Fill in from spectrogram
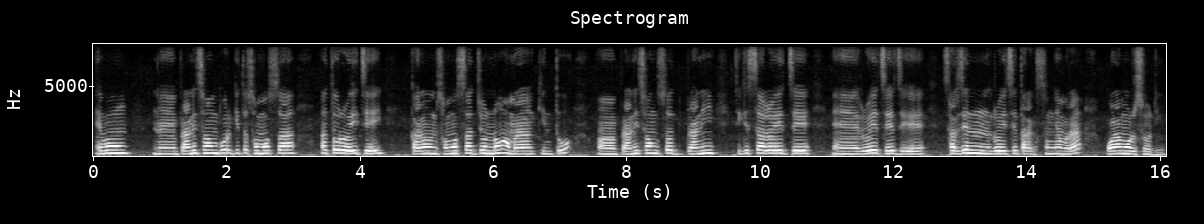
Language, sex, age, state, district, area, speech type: Bengali, female, 45-60, West Bengal, Bankura, urban, spontaneous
